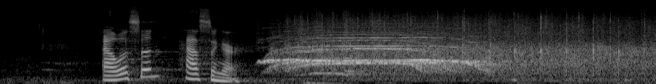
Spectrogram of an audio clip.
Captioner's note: audience applauding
